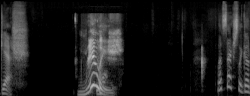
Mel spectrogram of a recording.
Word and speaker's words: geas: Mm, Google says it's pronounced Gesh.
